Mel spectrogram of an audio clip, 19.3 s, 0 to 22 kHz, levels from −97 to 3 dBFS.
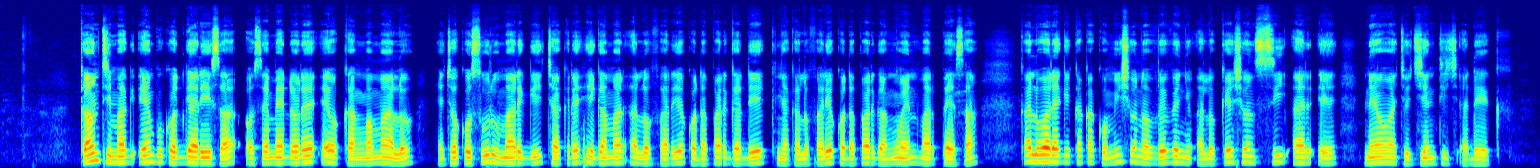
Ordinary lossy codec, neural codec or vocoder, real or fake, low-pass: none; none; real; 19.8 kHz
